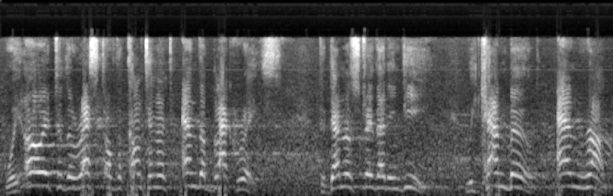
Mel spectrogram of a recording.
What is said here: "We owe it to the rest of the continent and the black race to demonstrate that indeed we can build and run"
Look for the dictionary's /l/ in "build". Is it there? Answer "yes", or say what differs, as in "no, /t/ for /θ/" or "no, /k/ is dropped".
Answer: yes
